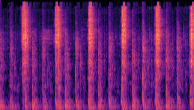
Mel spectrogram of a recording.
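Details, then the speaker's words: Twin-tub washing machine spin drum not reaching speed: rhythmic thumping knock about four per second with wobbling rise and fall, drum unstable from a worn coupler. "Ya, no desarrolla velocidad porque el tambor está inestable. La inestabilidad en el tambor de centrifugado puede ser debido a múltiples razones."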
